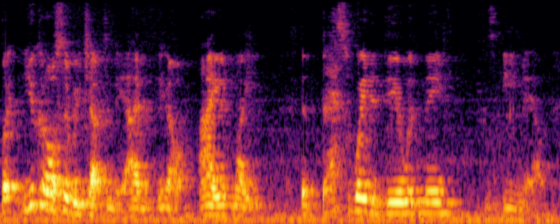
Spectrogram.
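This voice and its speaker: Amid noticeable background noise and audible room echo, a man speaks at a moderate pace with big swings in loudness. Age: 60s. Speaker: state housing finance official. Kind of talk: panel talk. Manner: halting.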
